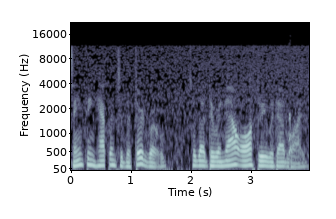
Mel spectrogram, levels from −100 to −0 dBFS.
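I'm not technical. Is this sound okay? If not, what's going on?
No. Three separate problems can be heard.

The first is overdone noise removal, present for the whole clip. A cleanup tool meant to strip background hiss was set too aggressively, so it also cut away the quieter parts of the voice. The background sinks to near silence with faint twinkling specks.

The second is a run of clock slip clicks, from 0.19 s to about 3.96 s. They are faint, regular ticks, roughly ten per second, around 40 in all. The likely cause is two pieces of equipment running on separate, unsynchronised clocks, off from each other by something like 200 parts per million. Each time the gap adds up to a single sample, one sample is dropped or doubled, and that tiny jump is heard as a tick.

The third is damaged data in a compressed stream, at 3.61 to 3.67 s. Part of the compressed file was corrupted there, so the player could not read that stretch properly and had to hunt for the next readable block. 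The result is a brief chirp or blip lasting about 50 milliseconds, just before the end of the clip.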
